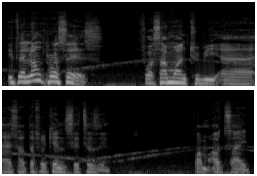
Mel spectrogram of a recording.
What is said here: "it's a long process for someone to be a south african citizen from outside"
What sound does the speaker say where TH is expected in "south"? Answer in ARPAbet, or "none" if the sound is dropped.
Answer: T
